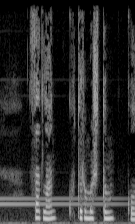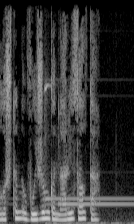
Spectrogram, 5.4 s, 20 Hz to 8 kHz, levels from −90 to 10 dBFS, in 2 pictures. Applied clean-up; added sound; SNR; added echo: none; Doorbell; 15 dB; none.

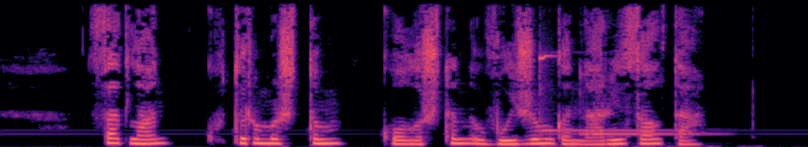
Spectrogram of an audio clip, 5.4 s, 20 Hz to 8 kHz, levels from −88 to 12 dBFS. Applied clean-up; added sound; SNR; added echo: classical method spectral subtraction.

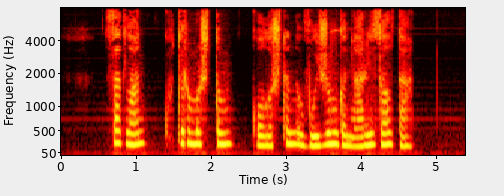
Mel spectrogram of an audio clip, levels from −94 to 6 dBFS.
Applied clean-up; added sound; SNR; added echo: neural separator model SepFormer DNS4.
